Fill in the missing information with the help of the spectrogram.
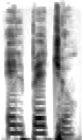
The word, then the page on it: pecho: Spanish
